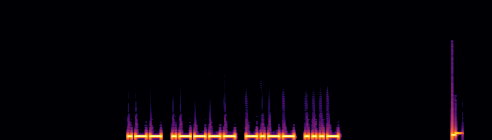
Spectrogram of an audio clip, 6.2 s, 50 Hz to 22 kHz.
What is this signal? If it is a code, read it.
Morse code, heard as a keyed tone, about 26 wpm, 700 Hz. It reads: W1YV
